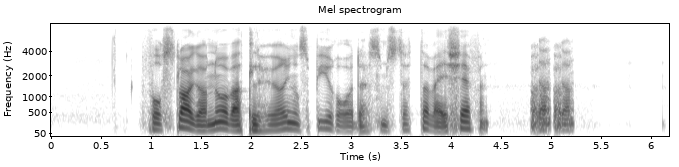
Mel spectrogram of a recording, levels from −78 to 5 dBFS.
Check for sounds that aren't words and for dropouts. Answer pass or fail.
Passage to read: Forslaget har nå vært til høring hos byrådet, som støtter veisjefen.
fail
